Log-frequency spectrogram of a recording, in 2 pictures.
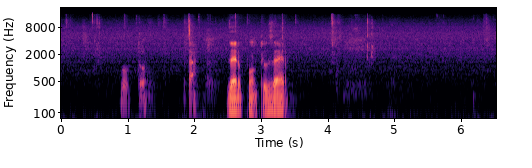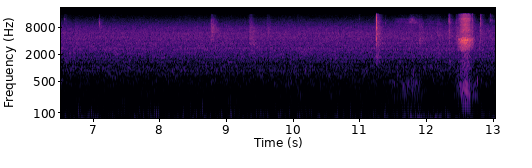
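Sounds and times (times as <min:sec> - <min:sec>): microphone hiss: 0:00.0 - 0:13.0.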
